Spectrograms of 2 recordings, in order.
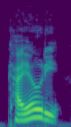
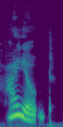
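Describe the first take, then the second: First: It uses the non-Midwestern pronunciation of the word. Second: It uses the Midwestern regional pronunciation of the word. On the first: This is how the speaker first thought it was said. The speaker calls it wrong. "I always thought, uh, you know, it was pronounced coyote" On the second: This is how locals in the region say it. The speaker calls it right. "here in the Midwest, uh, they pronounce it coyote"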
